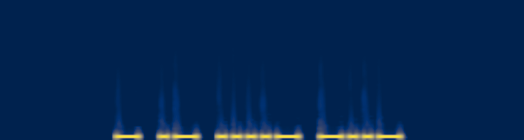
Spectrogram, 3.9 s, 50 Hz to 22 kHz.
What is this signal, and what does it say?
Morse code, heard as a keyed tone, about 22 wpm, 700 Hz. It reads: TA4X
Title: DXCC-100 Call Signs - 4 Characters - Repeated 2x - 22wpm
